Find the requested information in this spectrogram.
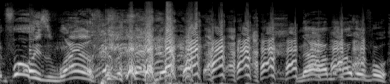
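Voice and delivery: high, loud laughing protest. Real, not acted. Guest laughing about being born in 2004, high and loud. Laughing at own birth year.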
